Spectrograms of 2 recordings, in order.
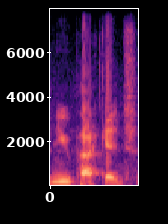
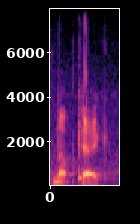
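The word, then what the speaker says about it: nupkg: the chocolate Community streams because everyone says new package rather than the correct pronunciation which is nutcag so it's it's it's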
